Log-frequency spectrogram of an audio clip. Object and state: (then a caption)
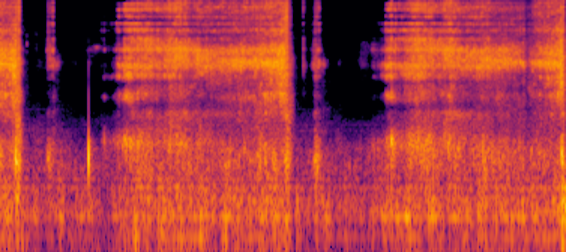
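Kinetic sand block being sliced. A serrated metal knife slices through a solid pink kinetic sand mooncake block, and thin slices fall away. Two long, grainy, bright scraping strokes are heard, separated by quiet gaps with a few small ticks.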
